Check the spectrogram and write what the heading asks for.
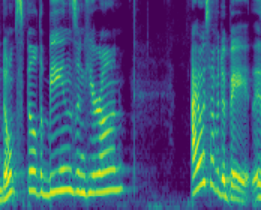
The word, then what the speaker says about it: Huron: We've been finding the perfect summer stops all across the state, from Don't Spill the Beans in Huron. I always have a debate. Do you say Huron or Huron?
